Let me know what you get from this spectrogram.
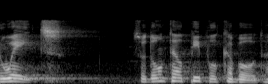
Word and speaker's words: kabod: The basic meaning of the Hebrew word for glory is kabod. I'm not sure if I'm pronouncing it right, but it's K-A-B-O-D when spelled in English.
